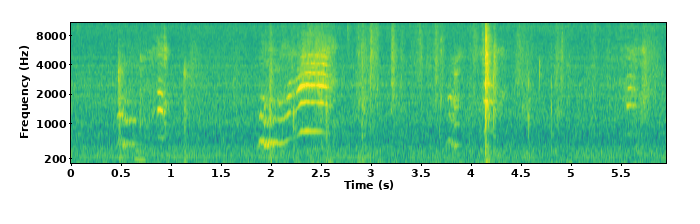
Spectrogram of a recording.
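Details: A pet brown tabby cat named Riki, known for sounding gruff or cute depending on whether dad is present, lets out a loud, drawn-out, rising meow after a short one, then softer brief mews in a quiet room.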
